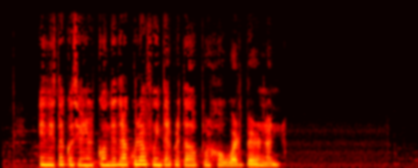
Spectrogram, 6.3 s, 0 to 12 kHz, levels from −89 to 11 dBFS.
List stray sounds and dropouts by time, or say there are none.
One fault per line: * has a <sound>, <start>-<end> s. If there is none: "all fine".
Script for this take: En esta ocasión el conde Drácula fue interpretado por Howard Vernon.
all fine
